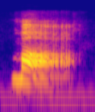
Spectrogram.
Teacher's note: you can produce something where down and up, ma.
